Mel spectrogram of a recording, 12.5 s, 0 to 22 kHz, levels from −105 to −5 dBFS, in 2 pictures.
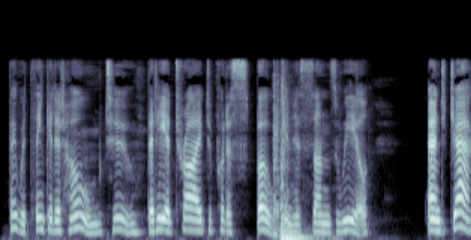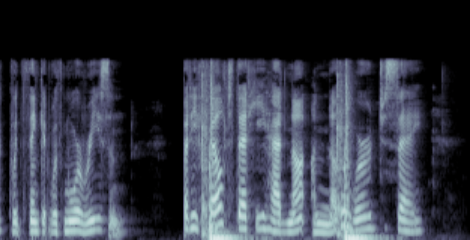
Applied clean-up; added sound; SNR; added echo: classical method log-MMSE.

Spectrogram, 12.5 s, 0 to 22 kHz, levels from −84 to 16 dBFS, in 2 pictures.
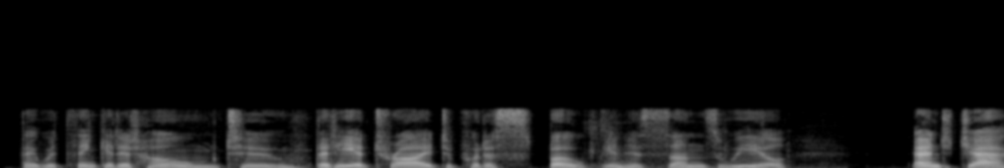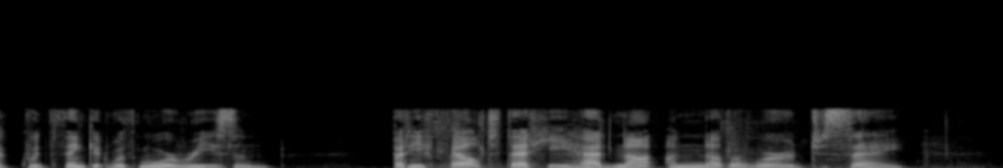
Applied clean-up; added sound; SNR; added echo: neural separator model SepFormer DNS4.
